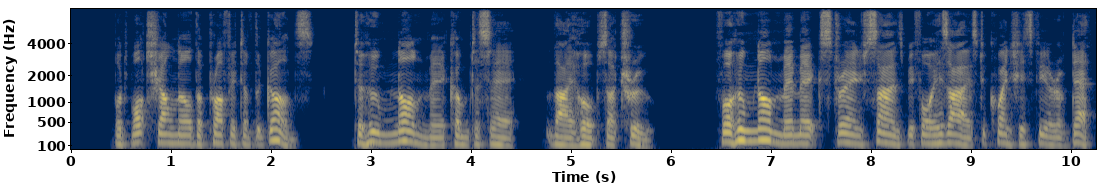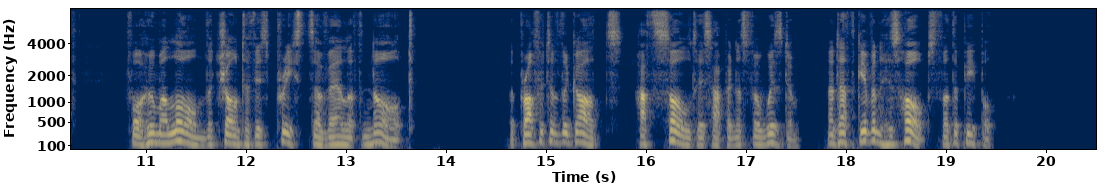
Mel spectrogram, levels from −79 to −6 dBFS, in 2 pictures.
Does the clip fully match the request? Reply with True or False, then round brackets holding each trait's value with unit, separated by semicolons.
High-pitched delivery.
False (130 Hz)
